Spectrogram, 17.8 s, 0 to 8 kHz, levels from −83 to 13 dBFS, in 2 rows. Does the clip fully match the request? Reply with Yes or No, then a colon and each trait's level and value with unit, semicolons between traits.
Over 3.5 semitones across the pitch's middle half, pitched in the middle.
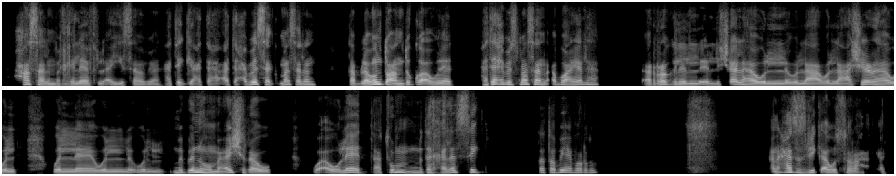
Yes: average, 4.2 semitones; medium, 145 Hz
